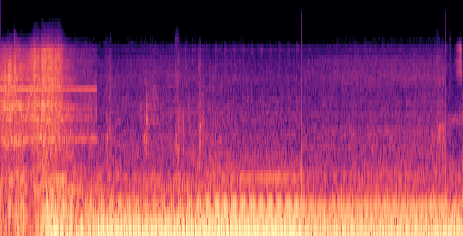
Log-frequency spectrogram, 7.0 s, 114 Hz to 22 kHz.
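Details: 1996 Chevrolet Suburban, 5.7 Vortec V8, 4L60E, hot engine idling with an uneven loping beat from a long-standing misfire. Exhaust manifold at cylinders 2 and 4 measured colder than at 3 and 5.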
